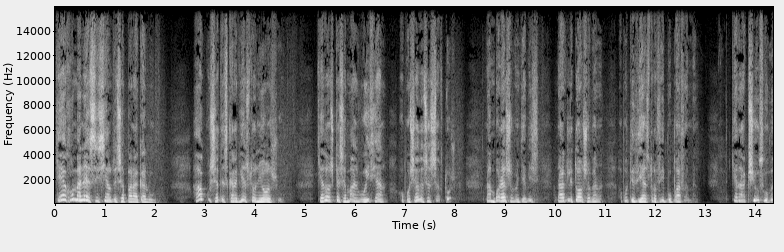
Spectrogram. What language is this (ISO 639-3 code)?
ell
